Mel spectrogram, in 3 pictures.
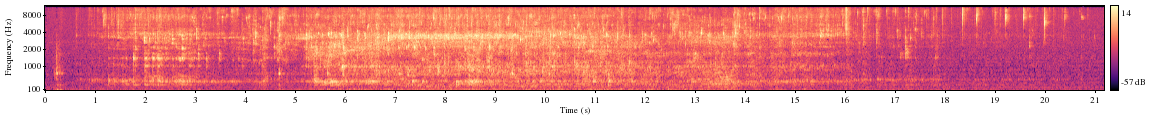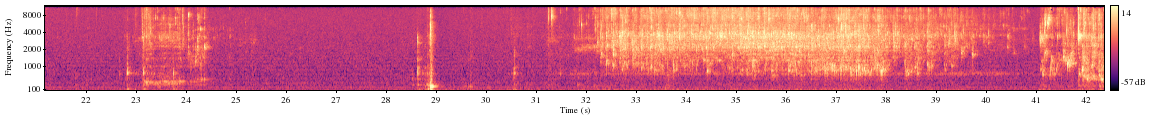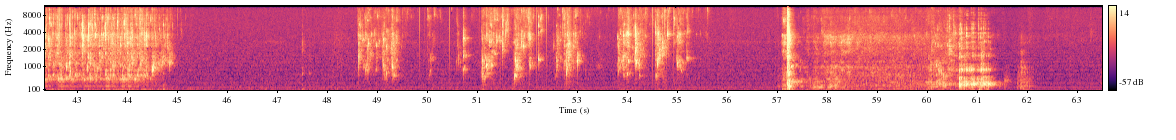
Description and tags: sink water
The sound of a sink being filled and emptied.
ambience, tap, field-recording, sink, fawcett, atmosphere, sound-effects, water, drip, plug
